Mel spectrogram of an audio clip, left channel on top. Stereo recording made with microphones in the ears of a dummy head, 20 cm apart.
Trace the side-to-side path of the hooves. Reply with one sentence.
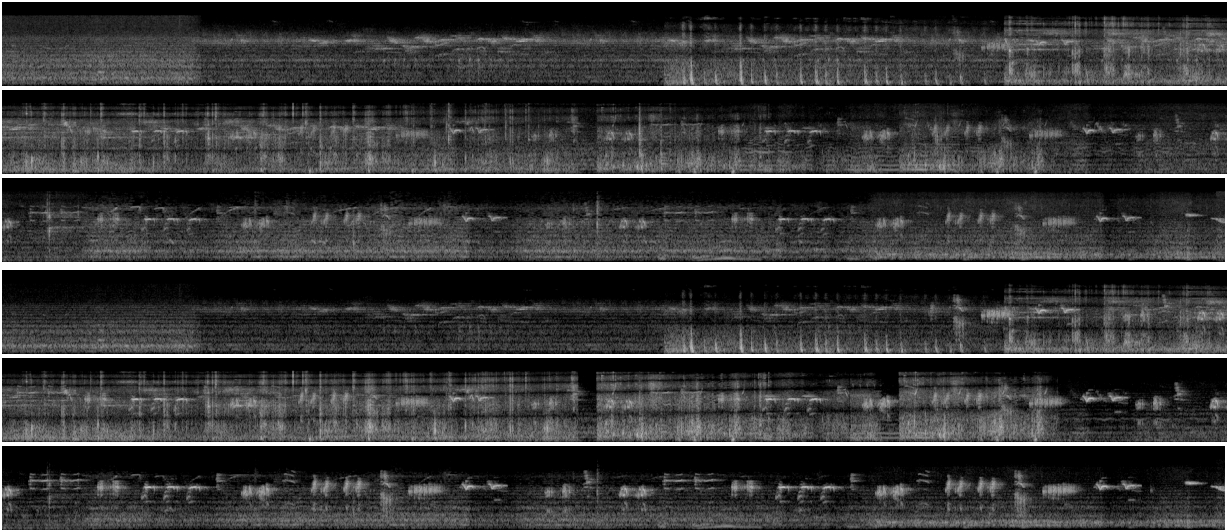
In this clip you hear the hooves move from left to right.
